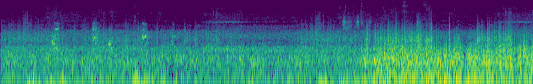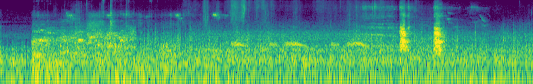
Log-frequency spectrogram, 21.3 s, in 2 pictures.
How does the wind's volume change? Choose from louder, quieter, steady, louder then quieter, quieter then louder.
louder.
